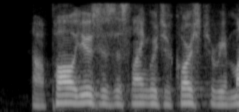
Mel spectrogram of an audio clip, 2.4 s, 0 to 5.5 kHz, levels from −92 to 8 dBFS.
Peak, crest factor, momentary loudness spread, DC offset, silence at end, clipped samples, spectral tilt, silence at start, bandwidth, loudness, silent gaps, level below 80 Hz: -14 dBFS; 18 dB; 10 LU; under 0.1%; 0 s; under 0.1%; -7 dB/octave; 0.3 s; 5.2 kHz; -32 LUFS; none; -70 dBFS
